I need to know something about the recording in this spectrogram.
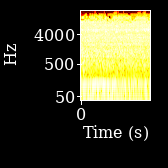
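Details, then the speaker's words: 1965 Ford Mustang V8 with Edelbrock carburettor after cleaning the blocked idle passages with wire: smooth, even low idle rumble with steady beat and no misses; normal idle after repair. "suddenly it's a whole lot nicer to drive um and I dare say it's going to start a lot bit as well well that's a big Improvement for a little bit of work"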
